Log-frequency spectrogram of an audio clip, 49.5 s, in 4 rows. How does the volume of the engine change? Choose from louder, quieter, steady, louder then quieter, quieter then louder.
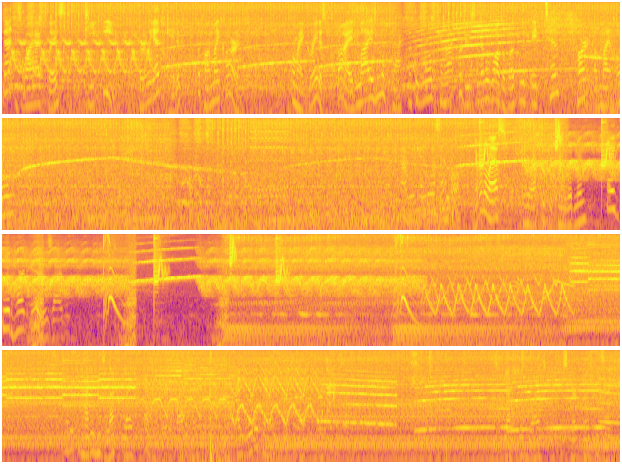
steady.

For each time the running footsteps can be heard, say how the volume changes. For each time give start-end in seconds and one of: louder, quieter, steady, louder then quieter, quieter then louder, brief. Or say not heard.
not heard.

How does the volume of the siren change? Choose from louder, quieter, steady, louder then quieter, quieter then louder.
steady.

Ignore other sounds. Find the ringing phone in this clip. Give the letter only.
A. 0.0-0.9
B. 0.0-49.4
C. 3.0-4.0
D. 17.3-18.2
D.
